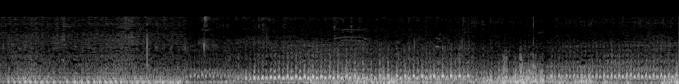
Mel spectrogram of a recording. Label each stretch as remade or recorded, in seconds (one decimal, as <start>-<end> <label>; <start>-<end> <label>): 0.0-6.8 recorded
